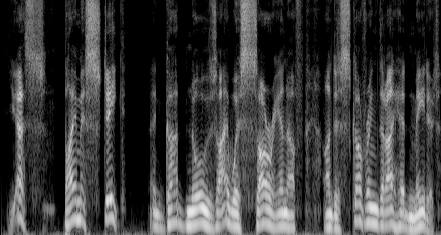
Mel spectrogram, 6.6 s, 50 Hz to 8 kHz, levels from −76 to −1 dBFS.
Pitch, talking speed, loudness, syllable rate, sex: 135 Hz, 155 wpm, -17 LUFS, 4.3 syllables/s, male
